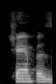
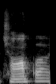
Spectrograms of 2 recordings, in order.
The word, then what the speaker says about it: Ciampa: And see, people always pronounce Tommaso Ciampa's name wrong. They pronounce it Ciampa. It's actually supposed to be Ciampa. I don't know why people pronounce it different.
